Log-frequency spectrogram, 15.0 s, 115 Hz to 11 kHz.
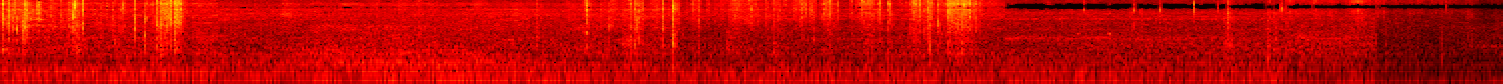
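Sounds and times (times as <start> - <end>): plastic packaging crinkling: 0.0 - 2.1, 5.9 - 10.0
steady low hum: 0.7 - 15.0.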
